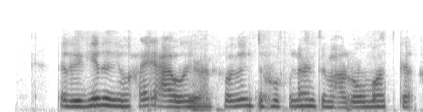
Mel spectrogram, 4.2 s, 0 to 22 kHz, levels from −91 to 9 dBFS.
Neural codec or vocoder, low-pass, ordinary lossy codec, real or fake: codec, 24 kHz, 1.5 kbps, HILCodec; 7.2 kHz; none; fake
